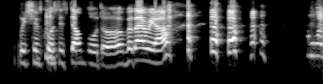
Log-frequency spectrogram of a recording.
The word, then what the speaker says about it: Dumbledore: i used to call him the head teacher dumbly door which of course is dumbledore but there we are what are you saying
